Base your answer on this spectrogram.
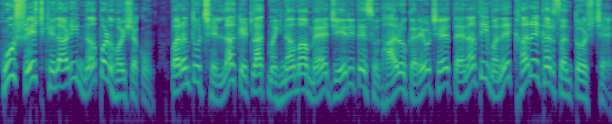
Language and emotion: Gujarati, happy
